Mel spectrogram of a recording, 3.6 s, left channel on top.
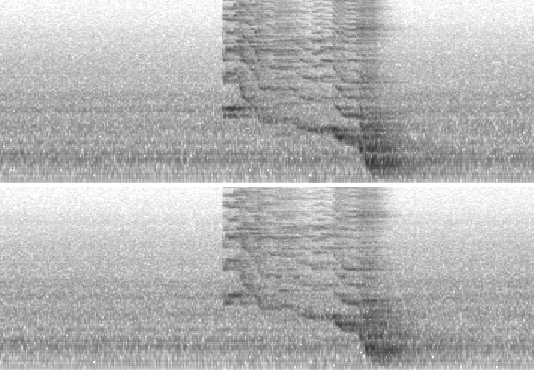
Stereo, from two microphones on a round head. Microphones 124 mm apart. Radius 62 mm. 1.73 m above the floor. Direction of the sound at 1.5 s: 20° left (ahead or behind).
